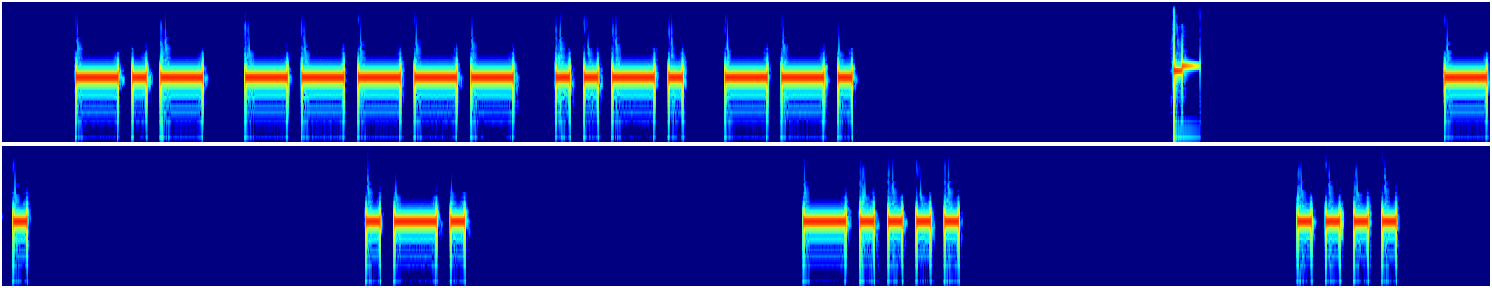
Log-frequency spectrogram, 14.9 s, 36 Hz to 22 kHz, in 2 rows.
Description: Morse code, heard as a keyed tone, about 17 wpm, spaced as for 7 wpm, 700 Hz. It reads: K0FG NR6H
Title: USA Call Signs - 4 Characters - 8x Character Spacing - 17wpm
